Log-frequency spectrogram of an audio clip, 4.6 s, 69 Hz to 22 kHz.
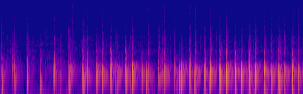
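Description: Fingertips and nails tap quickly across the flat black textured panel of a small, hollow hard case with a silver aluminum frame, held beside the mic. About thirty-three short, dry taps come in an uneven, fast run, each giving a hollow low-mid knock around 260 Hz that stops almost at once.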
